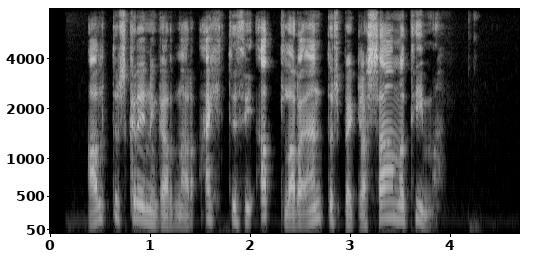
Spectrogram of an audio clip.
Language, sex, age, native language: Icelandic, male, 20-29, Icelandic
